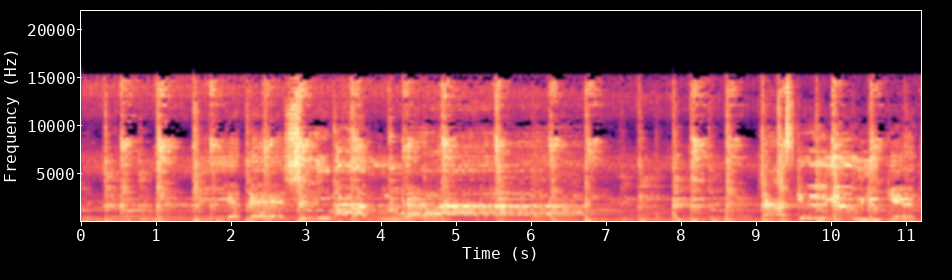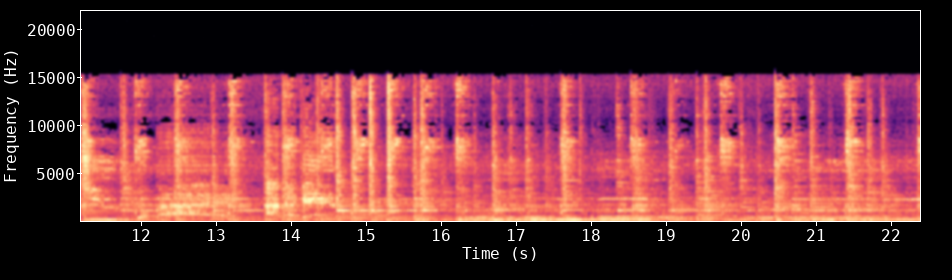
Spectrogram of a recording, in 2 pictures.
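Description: A man singing a song with his own acoustic guitar strummed steadily beneath, his held notes wavering with vibrato.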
